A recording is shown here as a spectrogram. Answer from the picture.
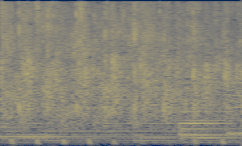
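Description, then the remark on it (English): A church audience claps steadily together in praise of God after a prayer: a dense wash of hand clapping over sustained organ-like chords and a regular thumping low beat, fairly loud throughout. “Family, let's give God a great big hand clap of praise.”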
